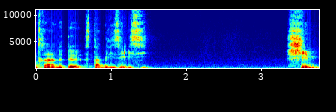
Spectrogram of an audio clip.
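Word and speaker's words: Chime: Shim, je vais prononcer en français. C H I M E Shim.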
